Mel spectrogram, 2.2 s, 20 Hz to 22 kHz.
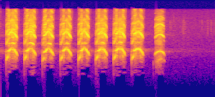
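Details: Begging osprey chick at camera nest 3 on 10 August 2021, calling long for fish: nine loud, clipped chirps in quick succession, each an arched whistle, then sudden quiet.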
